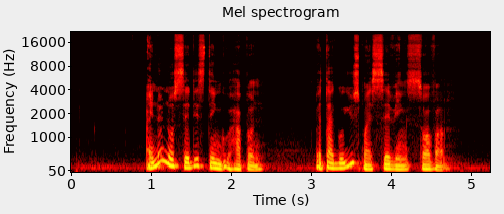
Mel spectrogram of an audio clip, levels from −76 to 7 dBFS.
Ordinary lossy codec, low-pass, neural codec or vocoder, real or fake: none; none; vocoder, 48 kHz, 128 mel bands, Vocos; fake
